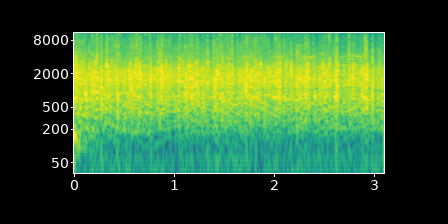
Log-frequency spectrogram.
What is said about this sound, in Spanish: Déselo fuerte el aplauso al Señor.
